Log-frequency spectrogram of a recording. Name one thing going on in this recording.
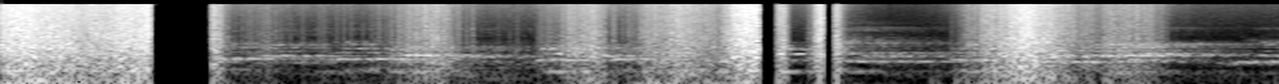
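A middle-aged man speaks calmly and formally into a microphone, heard through loudspeakers.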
